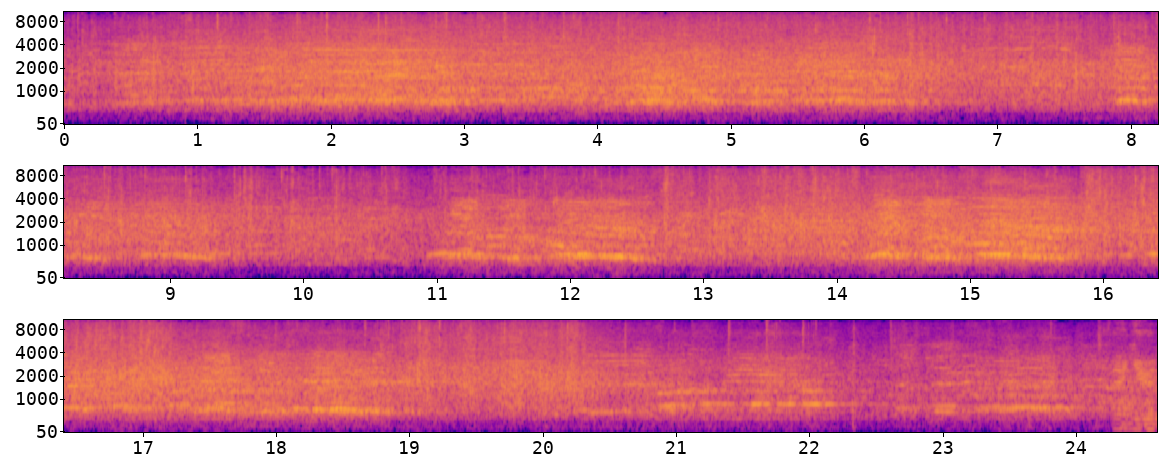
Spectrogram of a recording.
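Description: A large crowd murmurs and chatters in an open stadium.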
